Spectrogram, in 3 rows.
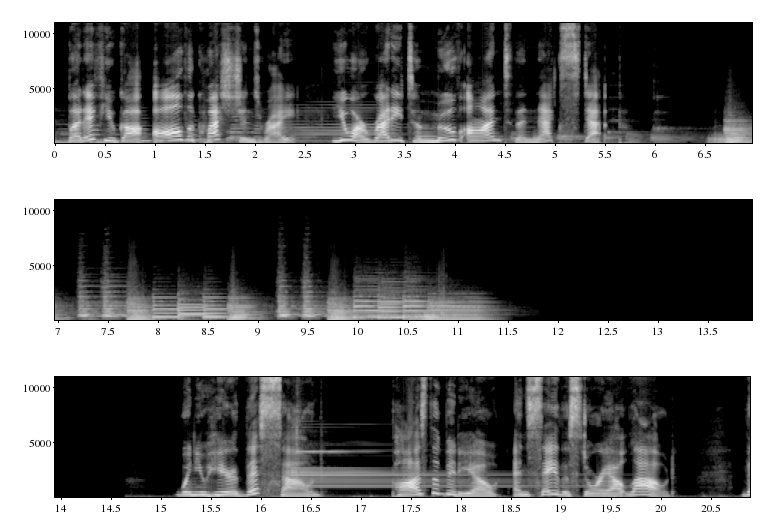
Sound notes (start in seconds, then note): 6.4 upbeat music; 16.3 bells chime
